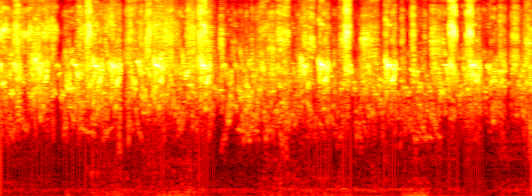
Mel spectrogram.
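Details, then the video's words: Chorus of yellow male budgerigars in an aviary, a steady high chatter of quick warbled chirps with brief whistled peaks rising and falling every half second or so. "Beautiful Yellow Male Budgies Birds Chirping sounds"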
